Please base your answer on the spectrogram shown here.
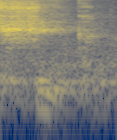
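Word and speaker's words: Chic: Is it Cheik or Sheik? But I think it's Sheik, C-H-I-C.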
